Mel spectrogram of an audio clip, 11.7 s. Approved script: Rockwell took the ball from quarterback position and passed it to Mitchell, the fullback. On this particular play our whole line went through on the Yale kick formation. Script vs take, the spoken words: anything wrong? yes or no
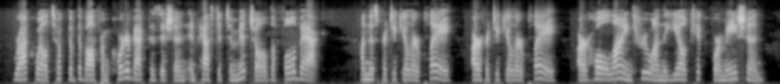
yes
